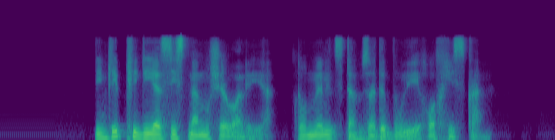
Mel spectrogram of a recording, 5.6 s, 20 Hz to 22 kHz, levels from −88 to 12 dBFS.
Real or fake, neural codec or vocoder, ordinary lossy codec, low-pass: fake; codec, 16 kHz, 0.5 kbps, FreqCodec, larger model; Opus, 64 kbps; 7.2 kHz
